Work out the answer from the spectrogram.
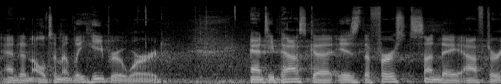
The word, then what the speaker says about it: Antipascha: Antipascha, or Antipascha.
